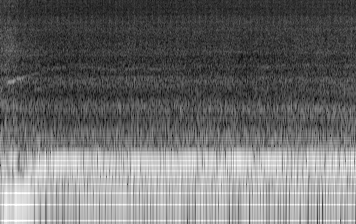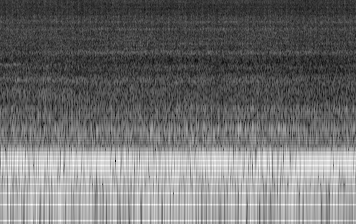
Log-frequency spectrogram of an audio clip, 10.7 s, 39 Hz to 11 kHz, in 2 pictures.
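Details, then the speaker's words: 1936 Oldsmobile engine running for the first time in 25+ years: a steady raised hum, idling too fast, so the carburetor idle needs slowing down. "Got to run the carburetor again. That's all right. >> I got to slow the carburetor down."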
